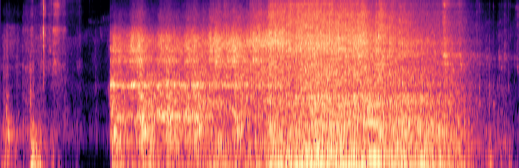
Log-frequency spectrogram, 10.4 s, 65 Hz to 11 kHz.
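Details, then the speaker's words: 1959 Chevrolet Apache original engine, first run after almost 40 years on open exhaust manifold, freed-up sticking carburetor: rough, lumpy rumble surging and sagging, choking on too much fuel; rich running, flooding. "You can hear it all funneling down there. It's definitely way too much fuel, so she's choking on it, but"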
